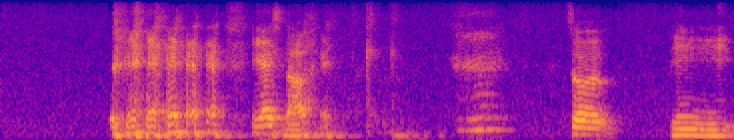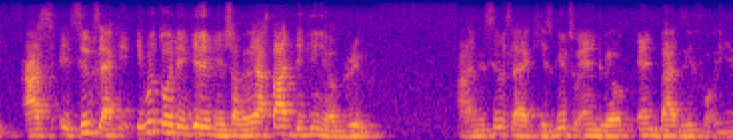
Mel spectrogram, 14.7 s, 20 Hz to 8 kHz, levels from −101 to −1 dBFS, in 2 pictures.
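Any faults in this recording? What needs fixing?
Nothing needs fixing: the speech carries the expected call-path signature, with nothing above 8 kHz from the call microphone processing and AMR wideband (HD Voice) coding at 12.65 kbit/s, a rate at which the speech stays clear.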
